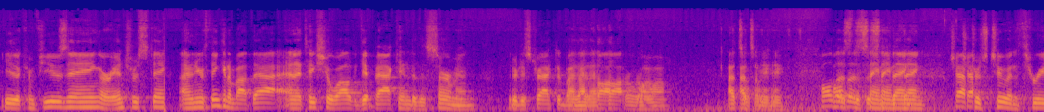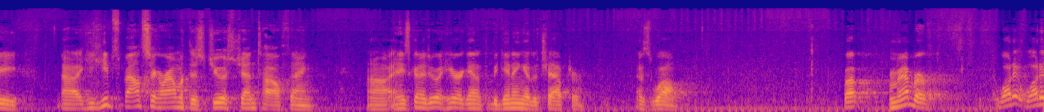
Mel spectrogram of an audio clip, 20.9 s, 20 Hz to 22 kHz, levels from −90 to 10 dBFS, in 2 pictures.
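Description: The audio was most likely captured twice, once through a slower second path or through an edit that leaves two copies out of step, producing a doubled audio track from 5.74 s to 9.74 s. A full-band duplicate trails the original by roughly a tenth of a second at about the same level, so every sound is immediately repeated with no decay or room colour. The copy switches on and off abruptly at those times.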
